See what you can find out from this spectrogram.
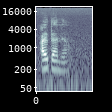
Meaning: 1. comparative degree of albern 2. inflection of albern: strong/mixed nominative masculine singular 3. inflection of albern: strong genitive/dative feminine singular
- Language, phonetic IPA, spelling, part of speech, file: German, [ˈalbɐnɐ], alberner, adjective, De-alberner.ogg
